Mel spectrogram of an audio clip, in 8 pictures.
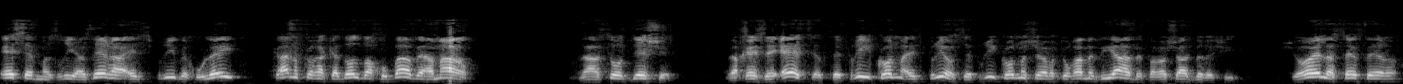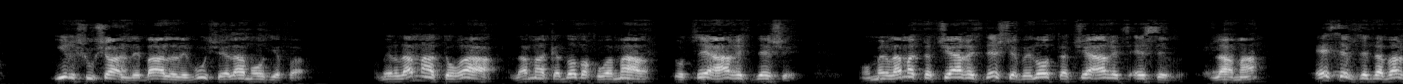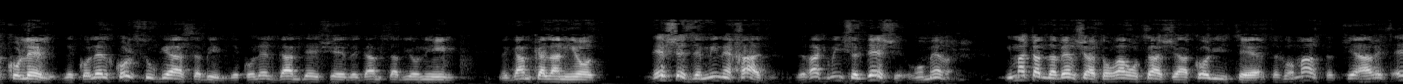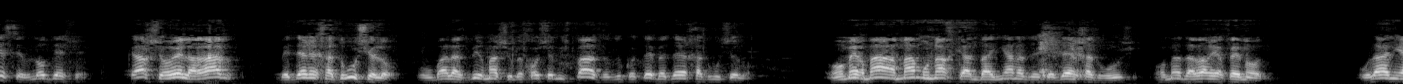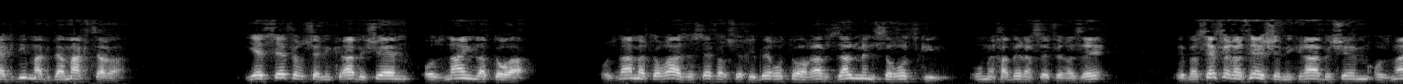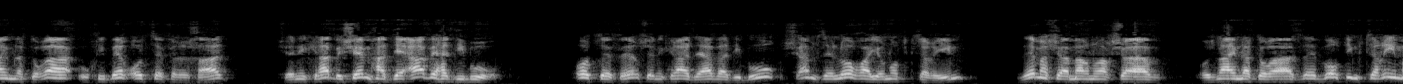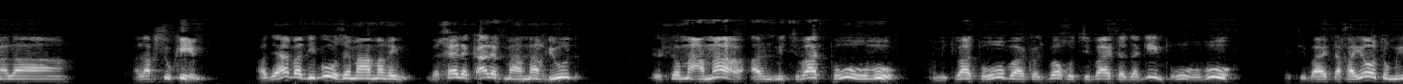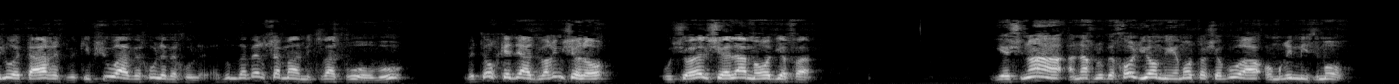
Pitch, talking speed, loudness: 175 Hz, 140 wpm, -18 LUFS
